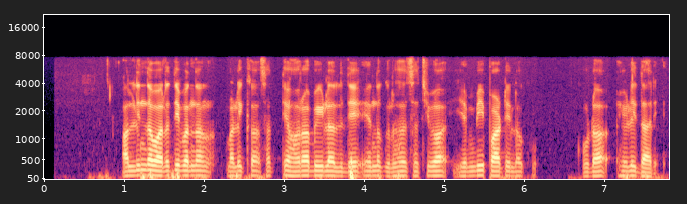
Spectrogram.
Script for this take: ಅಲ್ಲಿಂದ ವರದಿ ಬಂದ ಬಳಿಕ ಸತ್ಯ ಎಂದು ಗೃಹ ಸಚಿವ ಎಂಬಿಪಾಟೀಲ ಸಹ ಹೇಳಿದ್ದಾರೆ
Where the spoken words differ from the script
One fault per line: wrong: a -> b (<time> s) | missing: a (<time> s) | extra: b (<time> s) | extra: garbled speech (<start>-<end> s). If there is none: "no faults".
extra: ಹೊರಬೀಳಲಿದೆ (3.1 s)
wrong: ಸಹ -> ಕೂಡ (6.7 s)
